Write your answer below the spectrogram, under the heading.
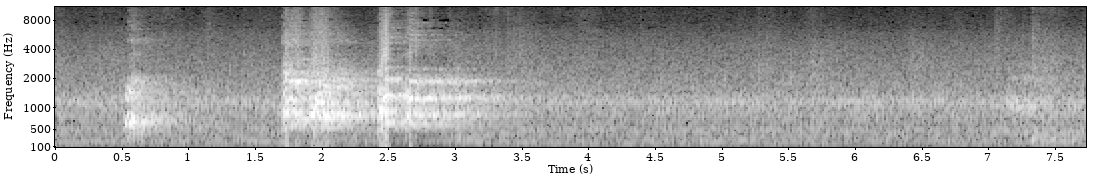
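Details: Dog recorded on 17 March 2014 giving a short bark, then two loud clustered barks close together, then quiet background and a faint final bark near the end.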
